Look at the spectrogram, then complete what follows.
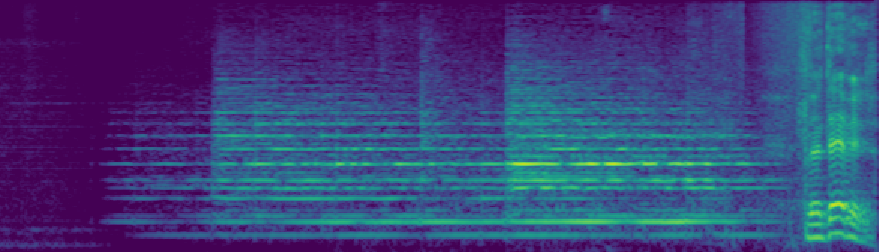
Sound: church bell

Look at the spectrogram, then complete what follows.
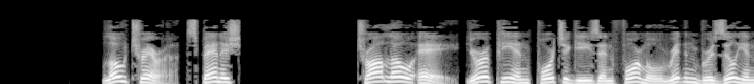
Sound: Spanish

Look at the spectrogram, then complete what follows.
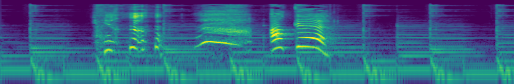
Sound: random giggle

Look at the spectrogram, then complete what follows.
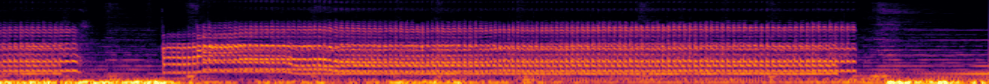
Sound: platypus chatter

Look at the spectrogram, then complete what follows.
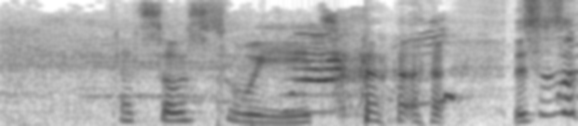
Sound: laughs

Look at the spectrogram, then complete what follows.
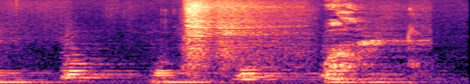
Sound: heavy sigh

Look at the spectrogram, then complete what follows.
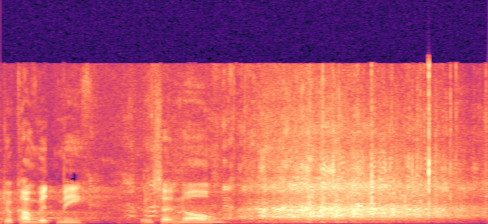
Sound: laughter

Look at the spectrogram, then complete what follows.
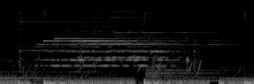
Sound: tinkling

